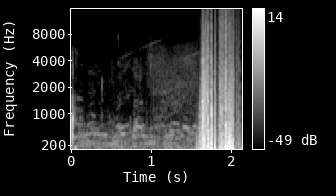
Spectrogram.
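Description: A single sharp click at the start, then about a second and a half in, a loud burst of rapid crackling pops, several a split second apart.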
